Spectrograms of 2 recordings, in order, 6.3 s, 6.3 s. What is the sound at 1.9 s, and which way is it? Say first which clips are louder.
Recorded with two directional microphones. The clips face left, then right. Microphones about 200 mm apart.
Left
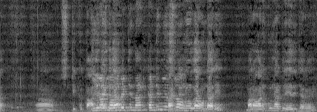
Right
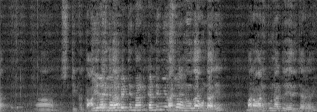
A woman's voice: even; 10° right (ahead or behind).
